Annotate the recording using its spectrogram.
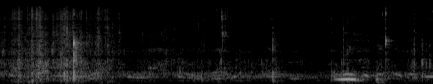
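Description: A Taco Bell paper taco wrapper rustling and crinkling in short, scattered crackles as it is unwrapped.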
